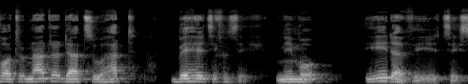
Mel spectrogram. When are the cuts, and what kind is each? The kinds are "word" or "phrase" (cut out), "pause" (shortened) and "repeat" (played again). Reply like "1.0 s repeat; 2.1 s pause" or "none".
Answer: 1.5 s pause; 2.1 s word; 3.5 s pause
